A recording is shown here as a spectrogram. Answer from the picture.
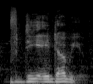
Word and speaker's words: DAW: What is the current setup of your DAW PC? Is it pronounced DAW or is it pronounced D-O-W? D-A-W? DAW is easier to say, so I say DAW, but I think both are fine.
